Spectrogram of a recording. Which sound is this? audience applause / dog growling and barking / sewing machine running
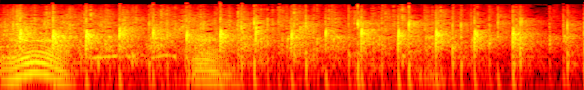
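audience applause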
